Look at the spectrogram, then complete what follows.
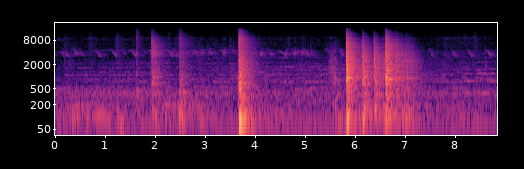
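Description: Baby chicks peeping faintly and repeatedly, with a loud thud about four seconds in and a quick run of about five knocks around six seconds in.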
